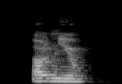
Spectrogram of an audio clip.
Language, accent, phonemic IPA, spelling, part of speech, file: French, Canada, /ɔ.ʁi.ɲo/, orignaux, noun, LL-Q150 (fra)-orignaux.wav
- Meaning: plural of orignal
